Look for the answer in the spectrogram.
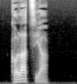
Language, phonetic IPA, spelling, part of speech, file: Polish, [kɔˈlat͡sʲja], kolacja, noun, Pl-kolacja.ogg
